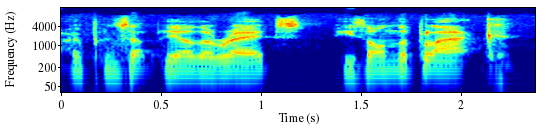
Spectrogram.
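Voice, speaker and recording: A man giving live snooker commentary as a commentator, in measured short phrases with pauses. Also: fairly high pitch, little pitch movement, fairly bright tone, muffled recording.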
